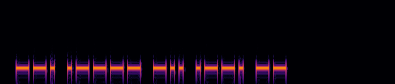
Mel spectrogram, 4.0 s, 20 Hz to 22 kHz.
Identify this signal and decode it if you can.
Morse code, heard as a keyed tone, about 28 wpm, 700 Hz. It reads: G1DPM
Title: DXCC-100 Call Signs - 5 Characters - Repeated 3x - 28wpm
